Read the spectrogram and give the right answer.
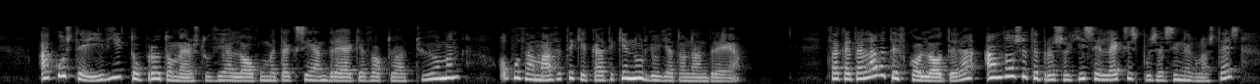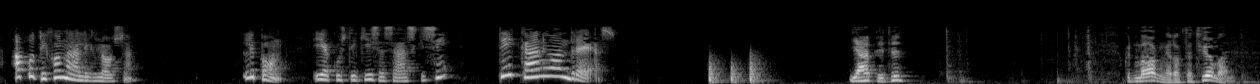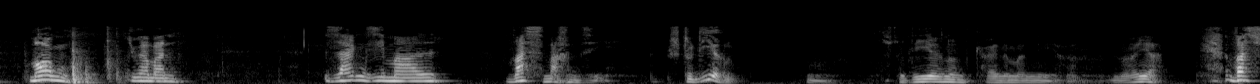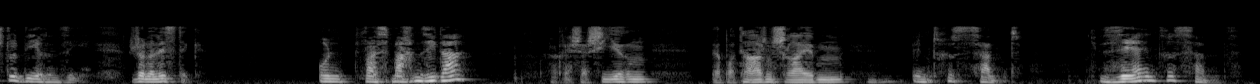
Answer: Καταλάβατε από ακούσατε πως ο Ανδρέας σπουδάζει δημοσιογραφία.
